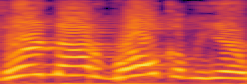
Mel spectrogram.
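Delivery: very loud, high, bullhorn-style rally-leader yell. Retelling a protest: a woman on a bullhorn, imitating her yelling. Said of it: "she's yelling".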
